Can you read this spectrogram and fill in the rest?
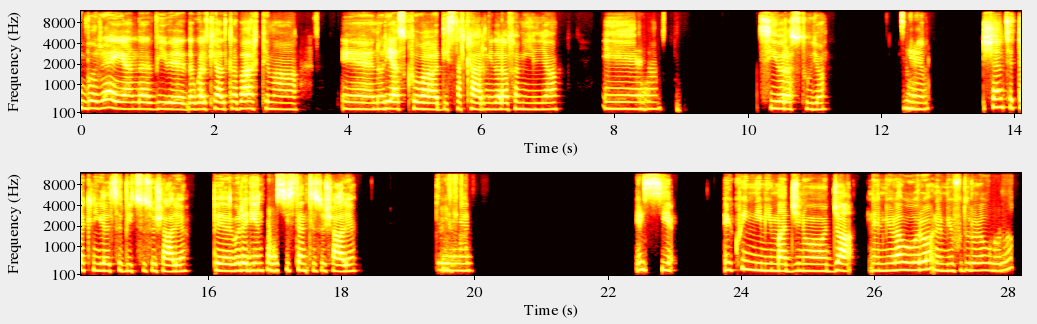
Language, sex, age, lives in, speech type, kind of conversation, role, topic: Italian, female, 20-24, Italy, conversation, unstructured, none, Come immagini la tua vita fra dieci anni?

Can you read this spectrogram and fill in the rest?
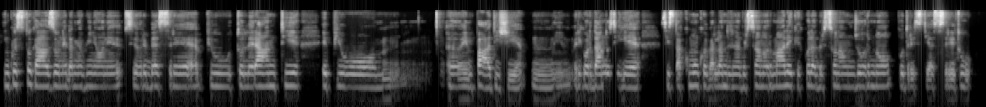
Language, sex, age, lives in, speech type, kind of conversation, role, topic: Italian, female, 20-24, Italy, conversation, unstructured, none, Come reagisci quando una celebrità si comporta in modo scorretto sui media?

